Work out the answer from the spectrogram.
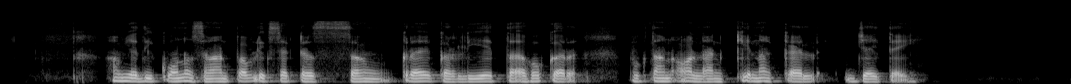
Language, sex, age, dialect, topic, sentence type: Maithili, male, 41-45, Bajjika, banking, question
